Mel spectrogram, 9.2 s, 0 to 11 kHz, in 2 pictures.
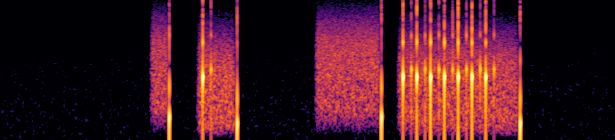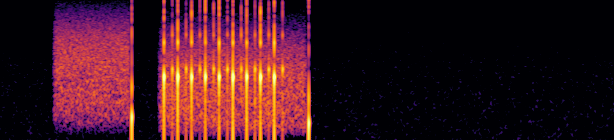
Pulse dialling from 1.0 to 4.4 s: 1 7

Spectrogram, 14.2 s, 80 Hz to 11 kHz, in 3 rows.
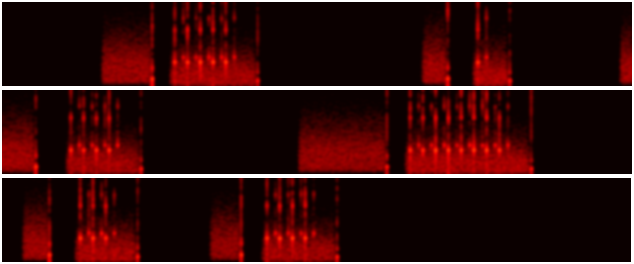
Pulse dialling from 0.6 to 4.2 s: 5 1

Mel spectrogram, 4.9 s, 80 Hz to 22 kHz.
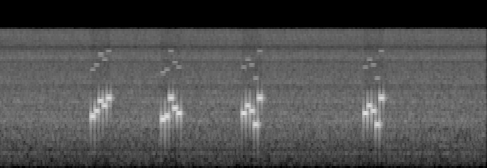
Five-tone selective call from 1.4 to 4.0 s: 34475 58611 58611

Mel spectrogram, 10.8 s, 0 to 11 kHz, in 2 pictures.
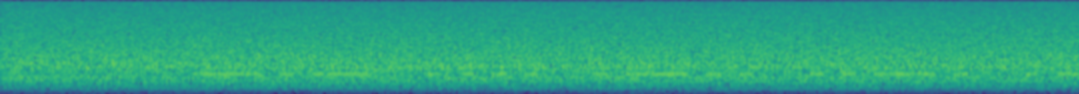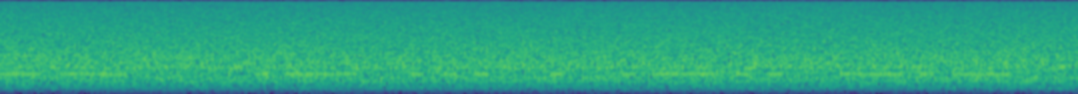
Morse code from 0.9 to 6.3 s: KHLFW

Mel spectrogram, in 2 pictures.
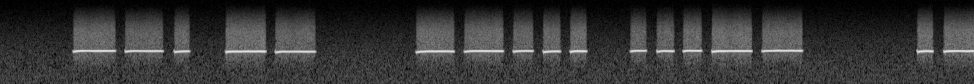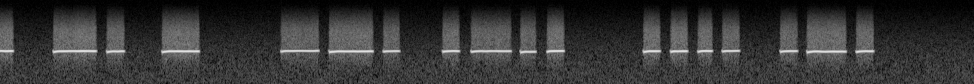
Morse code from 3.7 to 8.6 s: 73

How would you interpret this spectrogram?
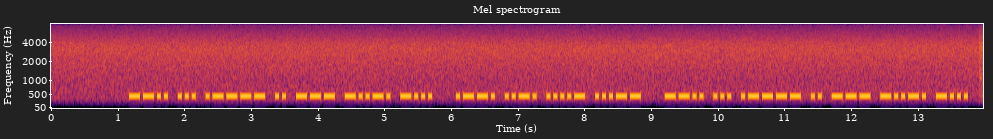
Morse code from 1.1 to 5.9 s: ZS1IO/B

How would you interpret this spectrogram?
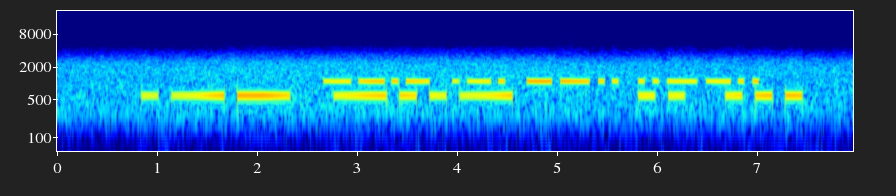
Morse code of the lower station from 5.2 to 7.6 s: IS

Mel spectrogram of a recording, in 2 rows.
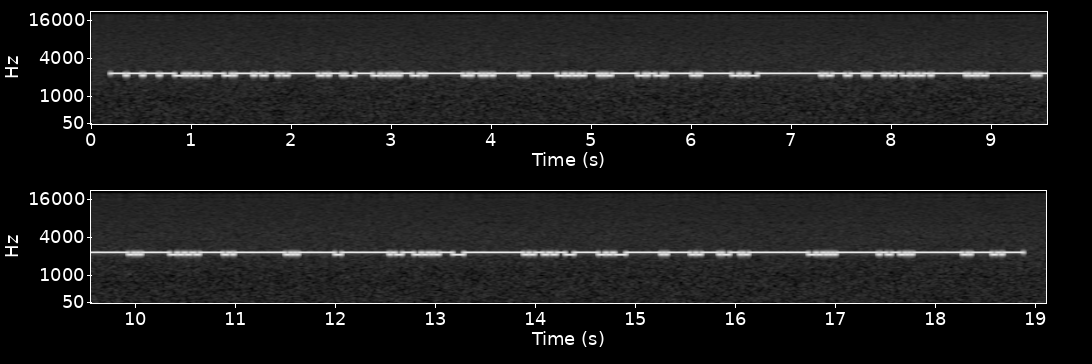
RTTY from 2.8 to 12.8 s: YNGFG LSHHG OWVXW CDVXR IPRMA

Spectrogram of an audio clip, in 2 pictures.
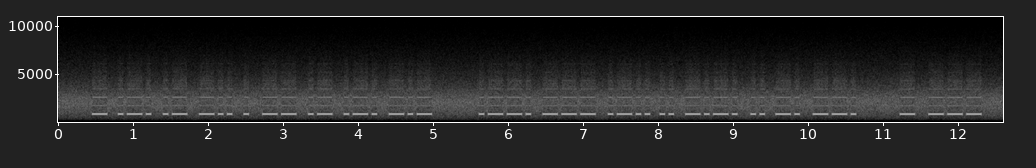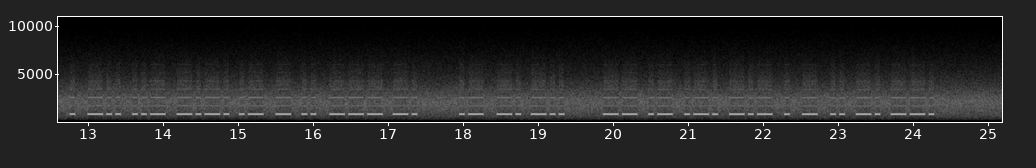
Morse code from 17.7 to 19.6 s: AND

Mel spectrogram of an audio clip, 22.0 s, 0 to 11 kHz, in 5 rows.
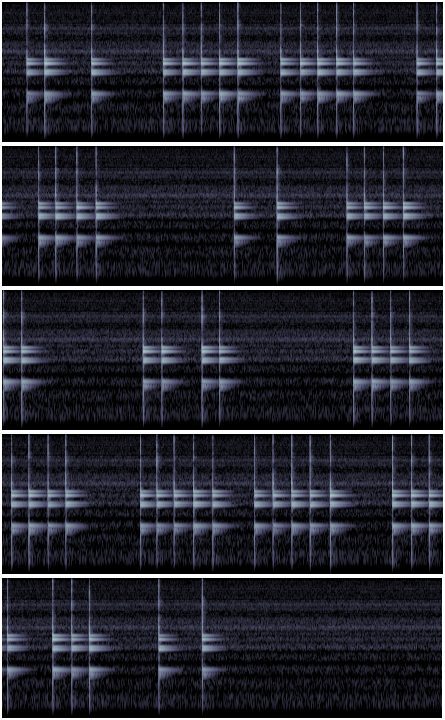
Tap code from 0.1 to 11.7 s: FZI AR G

